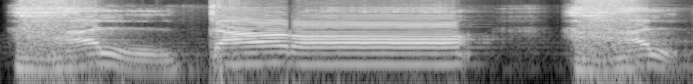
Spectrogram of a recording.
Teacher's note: हा है इसको हलक के निचले वाले हिस्से से अदा करना है सही तलफ़्फ़ुज़ के साथ।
